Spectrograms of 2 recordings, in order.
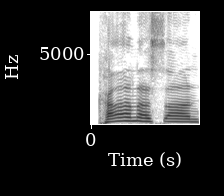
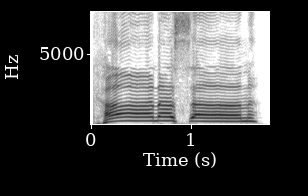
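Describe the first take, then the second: First: Said in the usual way. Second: Loud, high, long-drawn name; confident call-out. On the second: A narrator's reading. Boy calling her first name at the beach, loud confident call. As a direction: sing out the name boldly and slowly. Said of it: "he confidently called out".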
